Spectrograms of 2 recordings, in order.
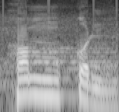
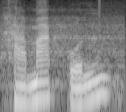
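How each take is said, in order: First: The first vowel is o, with no vowel after m. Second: Both the first and second syllables have an a vowel. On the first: "dengan dhammanya ha, ya, dan sukunnya mim" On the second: "bi fathataini, ya, dengan dua fathah"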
